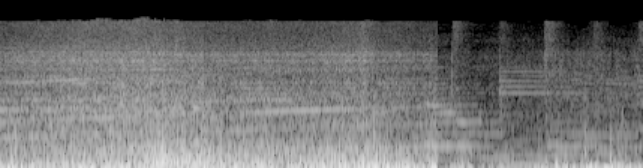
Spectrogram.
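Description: A loud rushing whoosh over background music. It lasts about three seconds and cuts off abruptly, leaving the music.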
